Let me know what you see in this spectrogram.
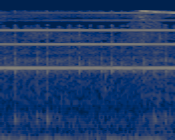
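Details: Maestros portable biphasic defibrillator with ECG and printer, being charged and discharged in a demonstration: a steady high electronic tone with soft pulsing underneath, over a low hum; defibrillator charge/discharge alert.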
